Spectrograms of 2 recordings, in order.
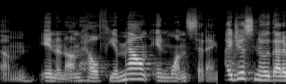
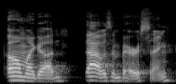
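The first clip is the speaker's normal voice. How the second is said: normal talking voice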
